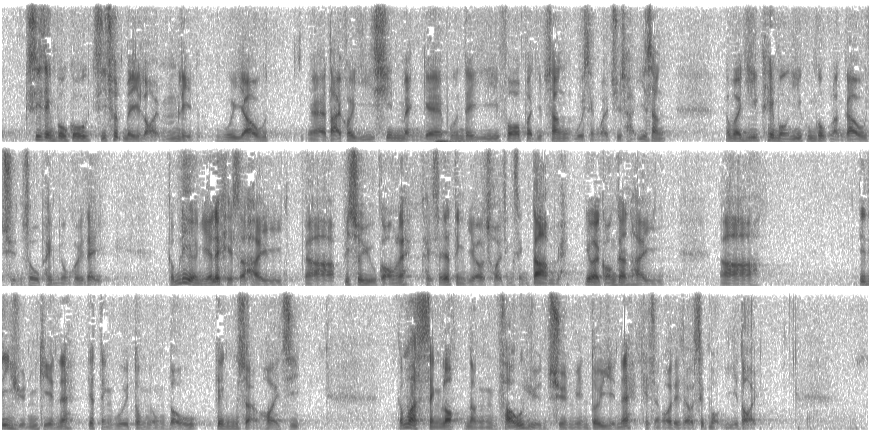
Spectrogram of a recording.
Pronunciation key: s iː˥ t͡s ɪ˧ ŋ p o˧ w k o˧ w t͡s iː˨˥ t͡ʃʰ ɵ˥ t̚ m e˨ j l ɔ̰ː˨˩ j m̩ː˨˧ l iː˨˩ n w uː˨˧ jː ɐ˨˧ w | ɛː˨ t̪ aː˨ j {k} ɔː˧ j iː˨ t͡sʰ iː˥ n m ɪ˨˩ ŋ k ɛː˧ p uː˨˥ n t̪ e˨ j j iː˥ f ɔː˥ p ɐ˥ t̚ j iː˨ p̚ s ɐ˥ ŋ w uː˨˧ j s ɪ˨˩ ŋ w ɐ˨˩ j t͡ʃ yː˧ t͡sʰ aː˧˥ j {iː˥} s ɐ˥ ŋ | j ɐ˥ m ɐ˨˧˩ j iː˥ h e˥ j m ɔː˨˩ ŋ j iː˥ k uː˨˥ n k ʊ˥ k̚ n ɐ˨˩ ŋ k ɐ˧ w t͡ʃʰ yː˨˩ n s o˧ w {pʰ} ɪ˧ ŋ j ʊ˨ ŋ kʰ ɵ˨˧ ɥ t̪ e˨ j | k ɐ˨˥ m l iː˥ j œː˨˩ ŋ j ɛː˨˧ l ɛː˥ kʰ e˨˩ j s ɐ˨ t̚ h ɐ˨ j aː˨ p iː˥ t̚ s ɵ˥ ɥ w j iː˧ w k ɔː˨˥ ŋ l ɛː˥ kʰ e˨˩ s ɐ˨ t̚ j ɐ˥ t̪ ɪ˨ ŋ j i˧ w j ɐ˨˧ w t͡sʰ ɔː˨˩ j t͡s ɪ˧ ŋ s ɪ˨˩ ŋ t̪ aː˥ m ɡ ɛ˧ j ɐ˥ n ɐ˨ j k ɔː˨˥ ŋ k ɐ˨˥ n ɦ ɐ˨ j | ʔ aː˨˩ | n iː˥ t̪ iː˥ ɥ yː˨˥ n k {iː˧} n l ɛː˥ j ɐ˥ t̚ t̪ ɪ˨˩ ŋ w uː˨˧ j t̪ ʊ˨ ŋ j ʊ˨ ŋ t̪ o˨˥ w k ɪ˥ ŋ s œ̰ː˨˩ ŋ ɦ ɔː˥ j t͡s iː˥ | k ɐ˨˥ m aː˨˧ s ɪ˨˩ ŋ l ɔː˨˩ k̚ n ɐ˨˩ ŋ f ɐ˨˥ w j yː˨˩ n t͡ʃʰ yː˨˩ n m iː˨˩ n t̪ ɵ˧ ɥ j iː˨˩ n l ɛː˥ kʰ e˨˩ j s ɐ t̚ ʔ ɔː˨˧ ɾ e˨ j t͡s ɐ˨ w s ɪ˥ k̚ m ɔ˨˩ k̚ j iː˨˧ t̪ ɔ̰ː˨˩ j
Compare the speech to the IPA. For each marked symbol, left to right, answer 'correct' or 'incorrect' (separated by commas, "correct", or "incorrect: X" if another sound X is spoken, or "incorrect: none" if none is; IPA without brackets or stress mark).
incorrect: kʰ, correct, correct, incorrect: iː˨˥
